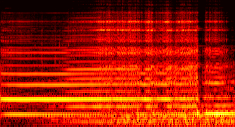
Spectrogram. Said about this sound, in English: he uses a spell, which causes the tip of the Dragon Slayer spear to glow red and then white. I love the sound effect here, too, of mm-hmm. the thing slowly heating up. Like the metal, like, screeching from the sudden change?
